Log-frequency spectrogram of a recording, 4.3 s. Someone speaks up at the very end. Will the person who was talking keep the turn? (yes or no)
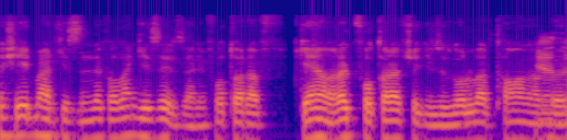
yes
